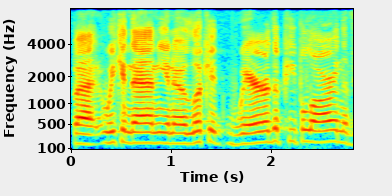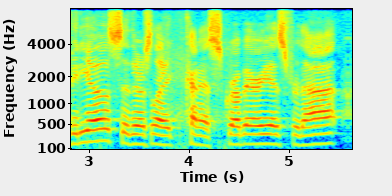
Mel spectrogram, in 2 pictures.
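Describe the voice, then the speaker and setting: A man's voice: on the high side, steady tone, normal speed, clean tone. A man presenting a live tech demo at a conference session, speaking in an informal, slangy, casual way. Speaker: conference presenter, technology director.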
